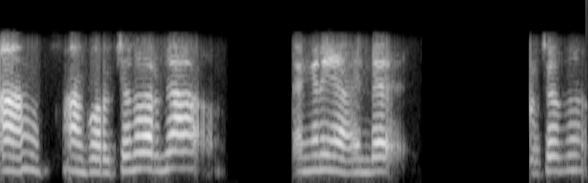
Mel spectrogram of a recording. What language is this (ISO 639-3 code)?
mal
